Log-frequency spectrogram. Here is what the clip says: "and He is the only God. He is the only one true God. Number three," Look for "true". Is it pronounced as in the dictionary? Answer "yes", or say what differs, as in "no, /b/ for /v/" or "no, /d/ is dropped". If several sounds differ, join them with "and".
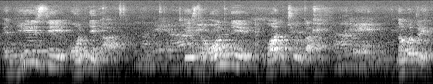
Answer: no, /ɹ/ is dropped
